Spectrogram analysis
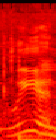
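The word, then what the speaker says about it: Lien: My name, Leon, is spelled L-I-E-N.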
